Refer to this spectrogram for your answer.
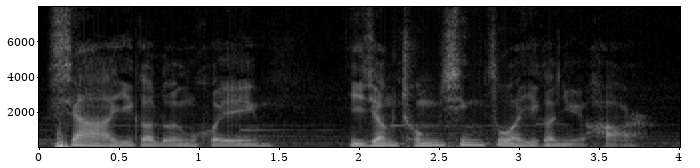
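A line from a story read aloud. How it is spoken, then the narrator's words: Soft sighing. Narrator (Chinese): 佛祖轻轻的叹了口气，说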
